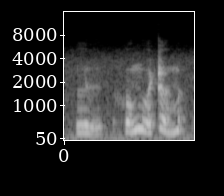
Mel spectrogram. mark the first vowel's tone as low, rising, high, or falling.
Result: low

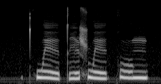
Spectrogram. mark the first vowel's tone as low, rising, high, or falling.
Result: low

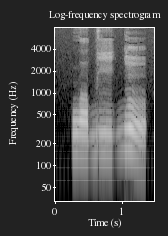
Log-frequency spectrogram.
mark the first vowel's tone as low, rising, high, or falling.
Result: high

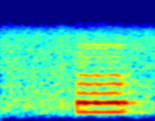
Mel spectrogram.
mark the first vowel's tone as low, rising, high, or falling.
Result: high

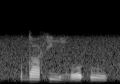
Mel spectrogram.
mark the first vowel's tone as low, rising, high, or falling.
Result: falling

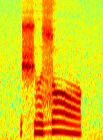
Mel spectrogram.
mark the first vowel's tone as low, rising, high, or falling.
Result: high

